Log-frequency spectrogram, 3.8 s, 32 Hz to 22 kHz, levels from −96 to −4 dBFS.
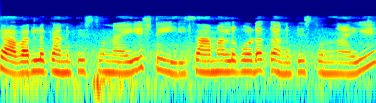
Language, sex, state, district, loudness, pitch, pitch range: Telugu, female, Andhra Pradesh, Guntur, -22 LUFS, 235 Hz, 220-245 Hz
